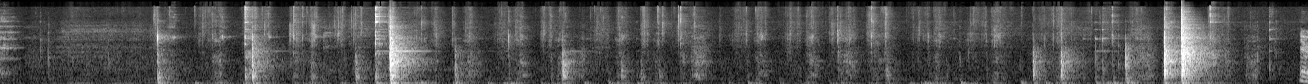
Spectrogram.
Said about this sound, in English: So we're just going to pop them in a dish and mash them up.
